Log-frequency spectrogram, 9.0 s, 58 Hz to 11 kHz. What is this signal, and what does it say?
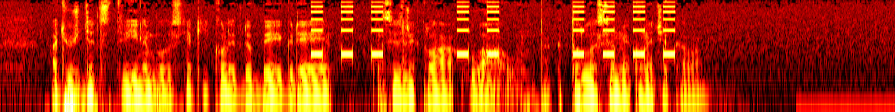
Beep code, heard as beeps from a small speaker, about 880 Hz, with speech in Czech. 3-2-4. In Phoenix BIOS tables: keyboard controller failure.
